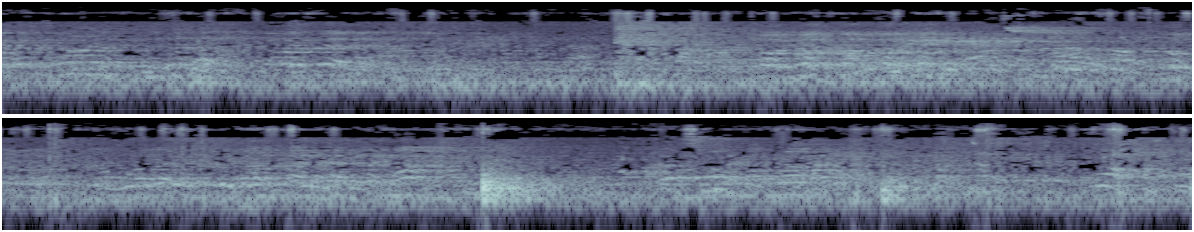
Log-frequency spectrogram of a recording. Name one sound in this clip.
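Sneakers squeak and thud on a hard indoor court, echoing in a large hall.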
